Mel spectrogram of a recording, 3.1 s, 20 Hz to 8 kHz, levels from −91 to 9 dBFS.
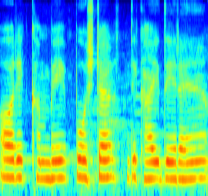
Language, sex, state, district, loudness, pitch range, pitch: Hindi, female, Uttar Pradesh, Shamli, -16 LUFS, 210-225 Hz, 220 Hz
